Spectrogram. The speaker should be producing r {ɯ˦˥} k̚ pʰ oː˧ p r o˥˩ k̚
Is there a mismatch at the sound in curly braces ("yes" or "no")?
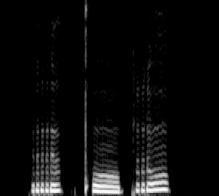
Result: no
